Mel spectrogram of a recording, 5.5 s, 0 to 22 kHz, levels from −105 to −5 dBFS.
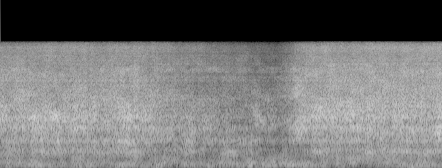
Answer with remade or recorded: remade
